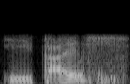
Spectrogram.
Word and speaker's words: Ethias: My name is Ethias. That's spelled E as in Echo, T as in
